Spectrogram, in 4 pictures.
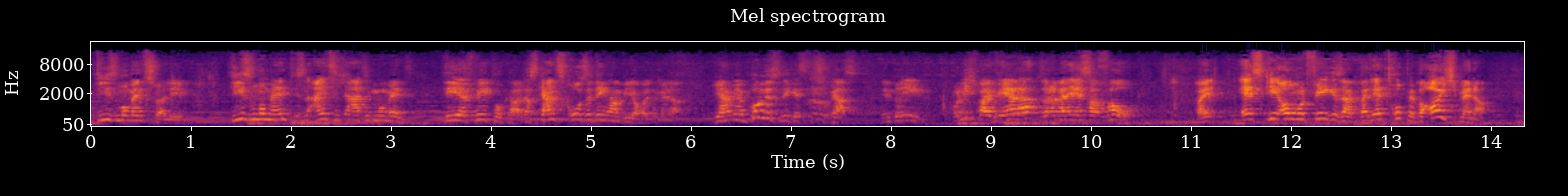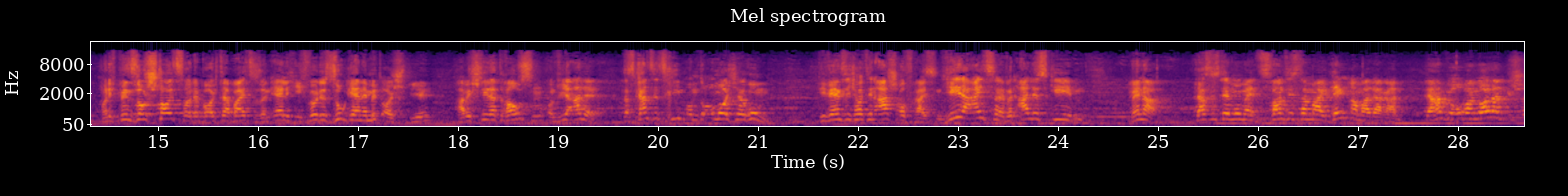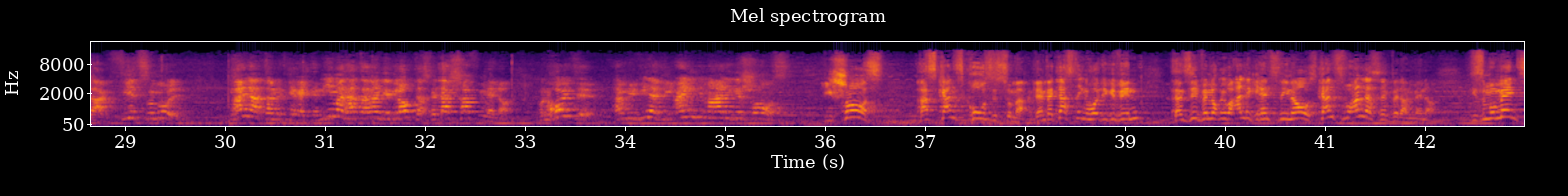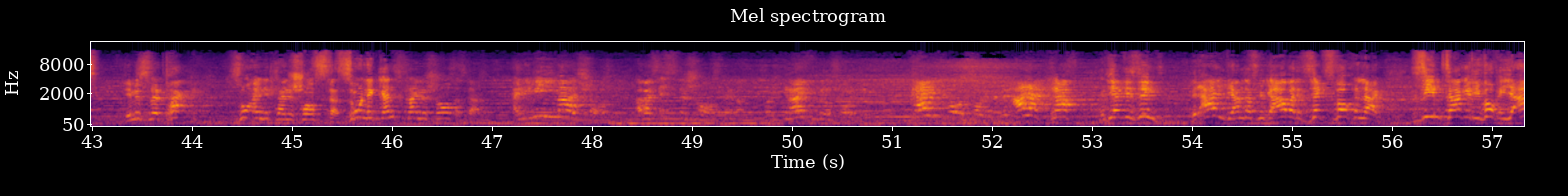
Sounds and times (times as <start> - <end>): Male speech, man speaking: 0.0 - 57.3.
